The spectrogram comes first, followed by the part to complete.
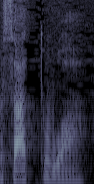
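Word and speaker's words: सत्त्व: 그리고 중생상 잘 아시는 사트바 그 사트 바라고 하고요 바가 발음 상으로 와 발음이에요 사트 와 지바지 와고 그러나 그냥 관습적으로 지화데 지바 이렇게 하겠습니다 영어 스펠 럼 사트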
